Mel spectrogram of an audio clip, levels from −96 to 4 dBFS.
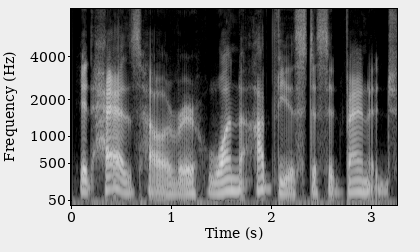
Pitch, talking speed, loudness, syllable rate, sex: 130 Hz, 110 wpm, -23 LUFS, 4.7 syllables/s, male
